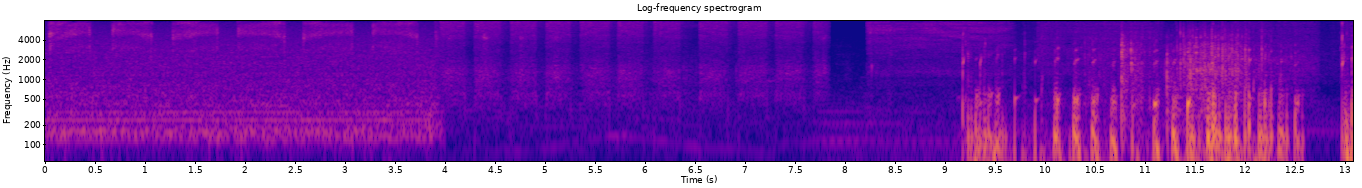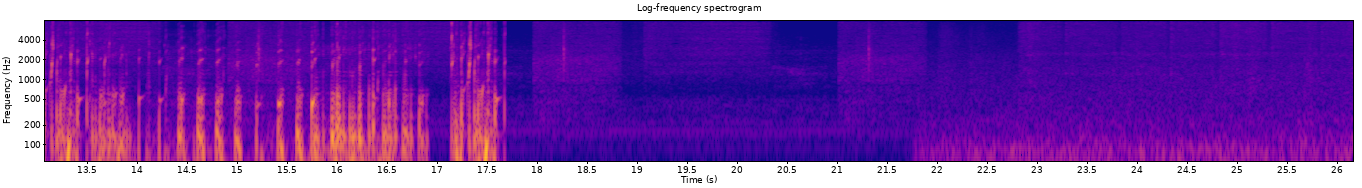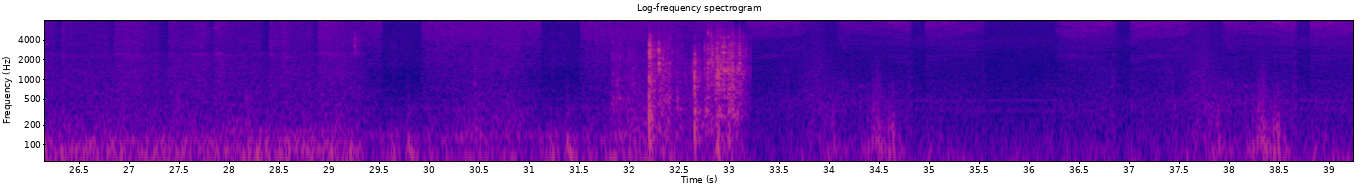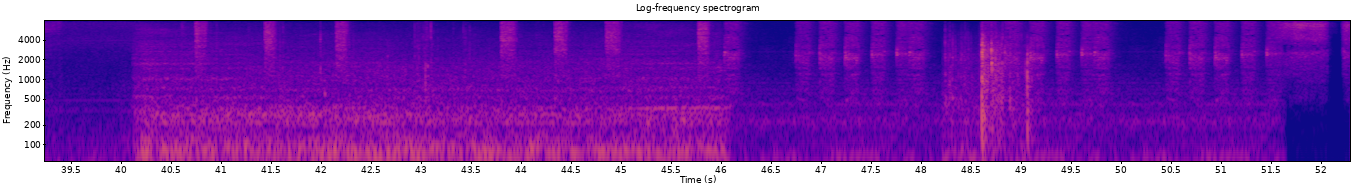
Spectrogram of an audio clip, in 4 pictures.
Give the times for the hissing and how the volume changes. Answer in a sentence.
You can hear the hissing from 0.0 to 52.2 s, getting quieter then louder.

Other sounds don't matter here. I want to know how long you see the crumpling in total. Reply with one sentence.
You can hear the crumpling for 4 seconds altogether.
